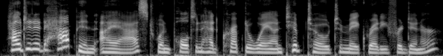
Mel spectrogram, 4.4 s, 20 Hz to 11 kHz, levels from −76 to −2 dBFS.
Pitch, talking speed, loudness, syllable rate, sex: 200 Hz, 255 wpm, -20 LUFS, 6.0 syllables/s, female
